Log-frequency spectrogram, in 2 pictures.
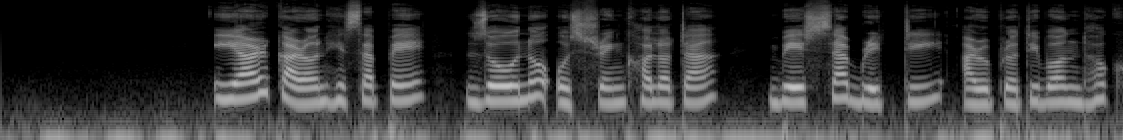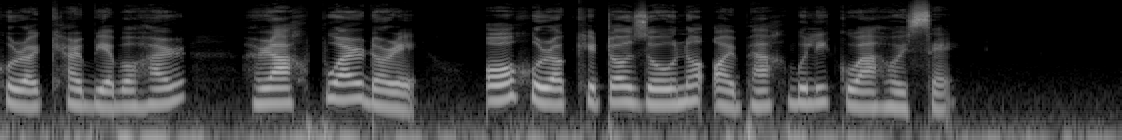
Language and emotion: Assamese, neutral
